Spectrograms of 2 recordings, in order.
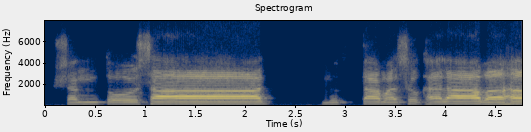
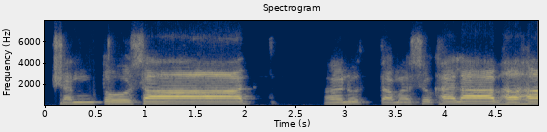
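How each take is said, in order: No difference in how they are said.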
